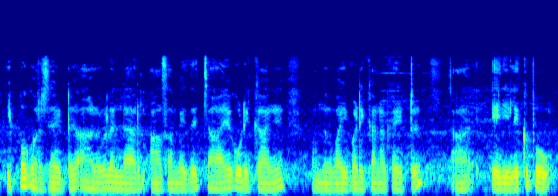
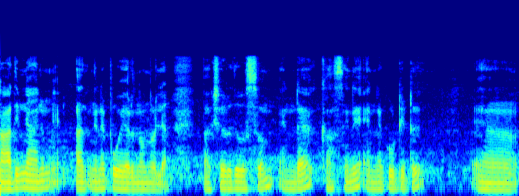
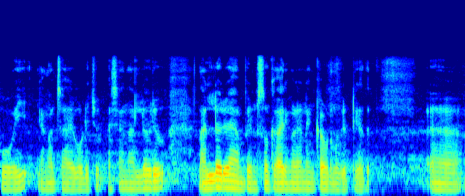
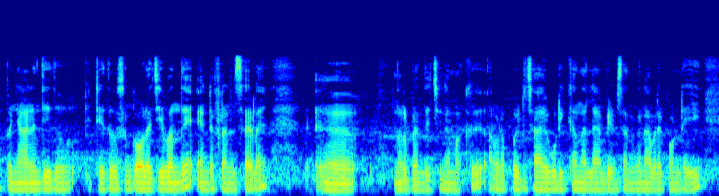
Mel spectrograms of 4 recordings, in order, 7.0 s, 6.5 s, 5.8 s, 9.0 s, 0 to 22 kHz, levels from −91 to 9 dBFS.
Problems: none marked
